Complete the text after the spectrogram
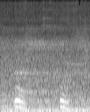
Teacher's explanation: Ini U yang pendek. U tidak perlu bibir tidak perlu dimoncongkan dan lidah tidak perlu diangkat terlalu tinggi.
